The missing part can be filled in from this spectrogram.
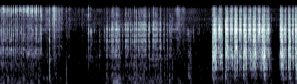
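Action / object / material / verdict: scrape / small wooden mask blank worked with a metal needle file / wood / none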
